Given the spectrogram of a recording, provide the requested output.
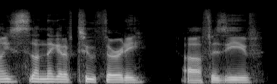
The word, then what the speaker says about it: Fiziev: I feel Fiziev, like, Fiziev, that's how it's pronounced.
